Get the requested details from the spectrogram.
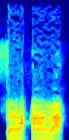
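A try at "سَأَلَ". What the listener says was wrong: Bukan ain, itu hamzah. Sa'ala. Sa'ala, A ya.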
